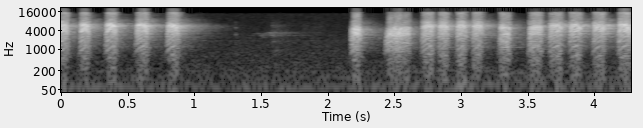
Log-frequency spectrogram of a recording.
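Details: White-breasted woodswallow giving a lure call meant to attract its companions: four rasping notes, about a second of quiet, then a dense string of coarse, buzzy squawks.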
